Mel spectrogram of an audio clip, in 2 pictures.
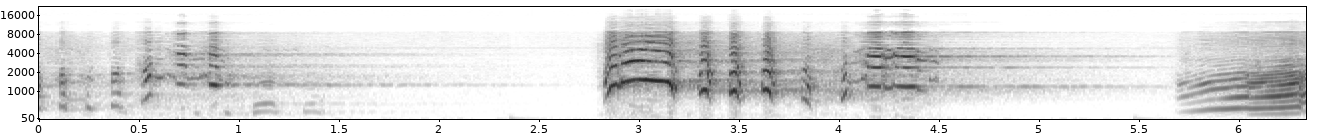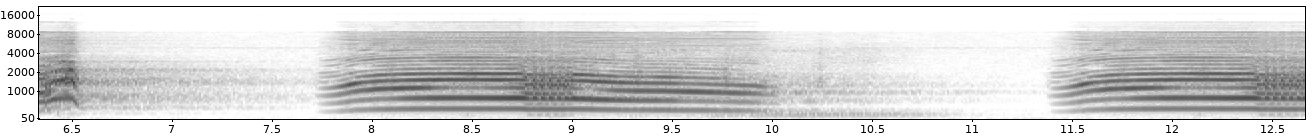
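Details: Hyena laughing, a call said to build social bonds between pack members: quick, stuttering high-pitched giggles and yelps, a falling cry, then two long, sustained harmonic whoops with a slight downward bend.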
